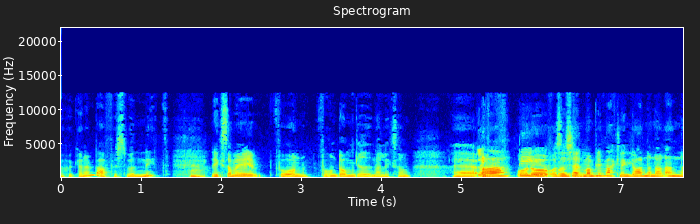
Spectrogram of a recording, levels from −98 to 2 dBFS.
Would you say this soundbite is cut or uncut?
cut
